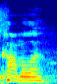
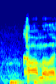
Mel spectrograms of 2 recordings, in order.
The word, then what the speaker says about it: Kamala: do you pronounce Sor it's kamla kamla sure sure okay so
